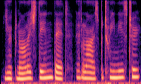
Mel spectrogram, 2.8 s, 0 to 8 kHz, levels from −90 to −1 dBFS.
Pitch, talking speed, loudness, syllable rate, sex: 225 Hz, 190 wpm, -15 LUFS, 5.5 syllables/s, female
